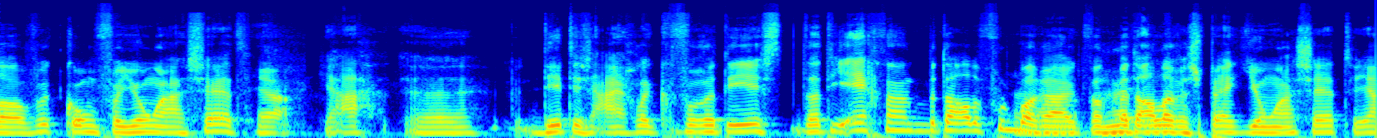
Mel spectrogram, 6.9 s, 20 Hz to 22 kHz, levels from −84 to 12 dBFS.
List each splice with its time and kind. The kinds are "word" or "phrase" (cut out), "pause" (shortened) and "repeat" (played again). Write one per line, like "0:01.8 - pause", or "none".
0:01.5 - pause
